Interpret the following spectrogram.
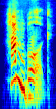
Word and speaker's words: Hamburg: to you and say Hamburg the letter A in German is pronounced ah hum say hum the letter U is pronounced ooh say bulck now say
